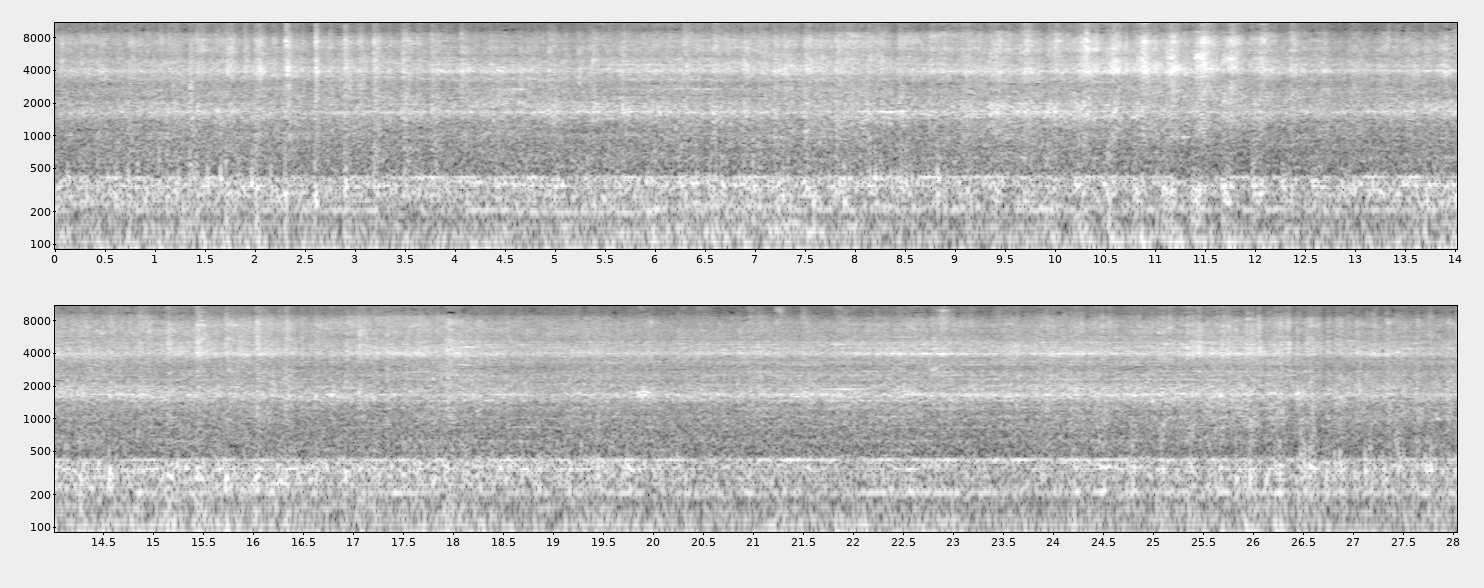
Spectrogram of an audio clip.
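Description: Coal hopper cars of a freight train rolling steadily past at close range: a continuous rumble of steel wheels on the rails, with clickety-clack over the rail joints and a run of sharper clicks about ten to twelve seconds in.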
